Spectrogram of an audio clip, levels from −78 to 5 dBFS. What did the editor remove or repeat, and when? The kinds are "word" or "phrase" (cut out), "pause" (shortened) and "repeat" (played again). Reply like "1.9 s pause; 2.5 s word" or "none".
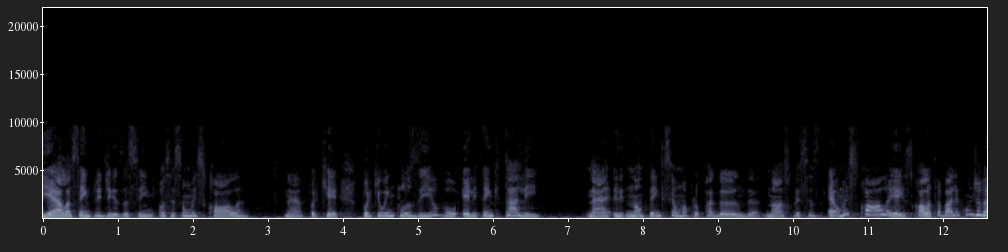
1.5 s word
